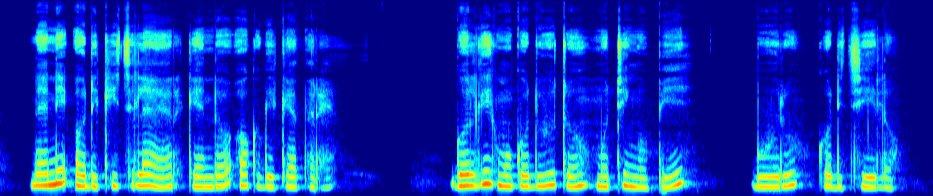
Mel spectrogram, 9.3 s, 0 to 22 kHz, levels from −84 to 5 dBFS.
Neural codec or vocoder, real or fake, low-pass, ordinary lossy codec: none; real; none; none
